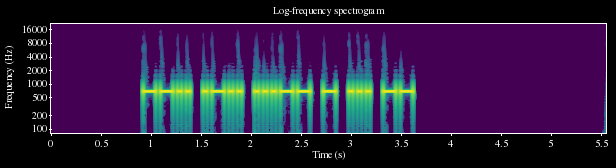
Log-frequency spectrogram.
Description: Morse code, heard as a keyed tone, about 28 wpm, 700 Hz. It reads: ZL3TSM
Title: DXCC-100 Call Signs - 6 Characters - 28wpm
